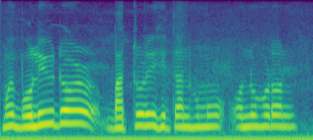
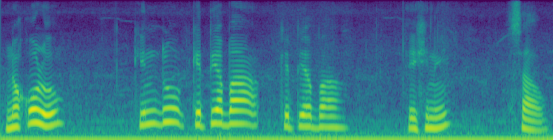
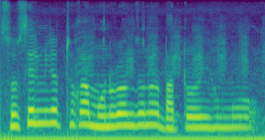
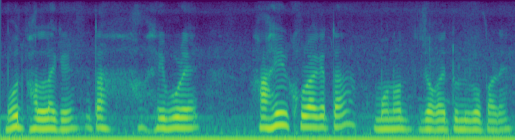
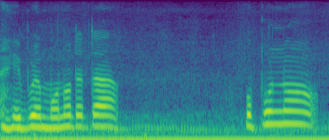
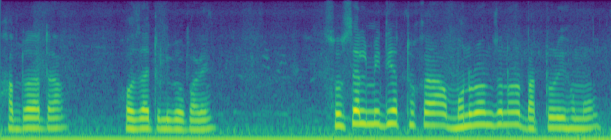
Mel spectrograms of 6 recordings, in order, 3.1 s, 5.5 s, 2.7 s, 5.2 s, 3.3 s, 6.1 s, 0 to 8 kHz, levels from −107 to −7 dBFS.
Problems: background sounds at intervals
